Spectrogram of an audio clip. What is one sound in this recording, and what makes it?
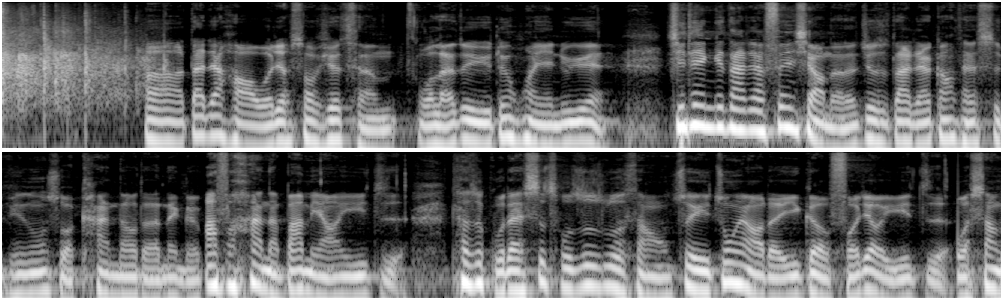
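A man speaks calmly to an audience through a microphone in a large hall.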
